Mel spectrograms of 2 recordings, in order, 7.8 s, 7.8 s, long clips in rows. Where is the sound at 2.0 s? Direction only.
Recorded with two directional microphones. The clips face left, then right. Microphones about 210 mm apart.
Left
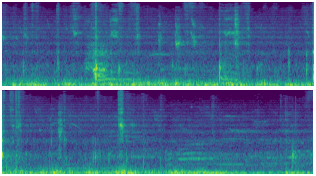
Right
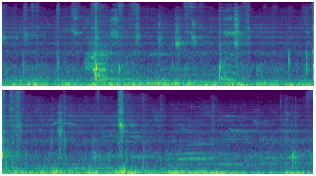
Centre (ahead or behind).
